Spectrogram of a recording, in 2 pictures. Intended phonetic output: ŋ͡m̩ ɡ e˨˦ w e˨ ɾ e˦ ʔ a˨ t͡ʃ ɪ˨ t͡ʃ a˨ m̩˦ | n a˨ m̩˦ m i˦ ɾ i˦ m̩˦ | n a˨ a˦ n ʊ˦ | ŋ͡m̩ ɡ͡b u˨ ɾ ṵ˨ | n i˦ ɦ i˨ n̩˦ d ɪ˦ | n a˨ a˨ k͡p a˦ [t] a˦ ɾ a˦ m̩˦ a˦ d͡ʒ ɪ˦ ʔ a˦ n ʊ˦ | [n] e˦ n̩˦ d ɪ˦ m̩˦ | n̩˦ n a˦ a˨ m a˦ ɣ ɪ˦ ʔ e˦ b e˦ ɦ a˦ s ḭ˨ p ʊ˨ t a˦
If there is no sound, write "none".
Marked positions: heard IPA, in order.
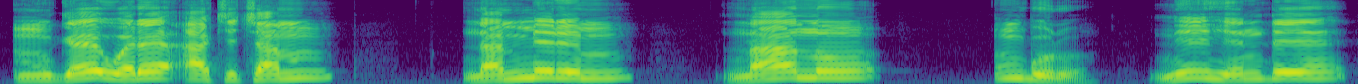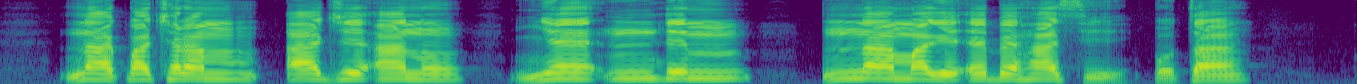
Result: t͡ʃ, ɲ

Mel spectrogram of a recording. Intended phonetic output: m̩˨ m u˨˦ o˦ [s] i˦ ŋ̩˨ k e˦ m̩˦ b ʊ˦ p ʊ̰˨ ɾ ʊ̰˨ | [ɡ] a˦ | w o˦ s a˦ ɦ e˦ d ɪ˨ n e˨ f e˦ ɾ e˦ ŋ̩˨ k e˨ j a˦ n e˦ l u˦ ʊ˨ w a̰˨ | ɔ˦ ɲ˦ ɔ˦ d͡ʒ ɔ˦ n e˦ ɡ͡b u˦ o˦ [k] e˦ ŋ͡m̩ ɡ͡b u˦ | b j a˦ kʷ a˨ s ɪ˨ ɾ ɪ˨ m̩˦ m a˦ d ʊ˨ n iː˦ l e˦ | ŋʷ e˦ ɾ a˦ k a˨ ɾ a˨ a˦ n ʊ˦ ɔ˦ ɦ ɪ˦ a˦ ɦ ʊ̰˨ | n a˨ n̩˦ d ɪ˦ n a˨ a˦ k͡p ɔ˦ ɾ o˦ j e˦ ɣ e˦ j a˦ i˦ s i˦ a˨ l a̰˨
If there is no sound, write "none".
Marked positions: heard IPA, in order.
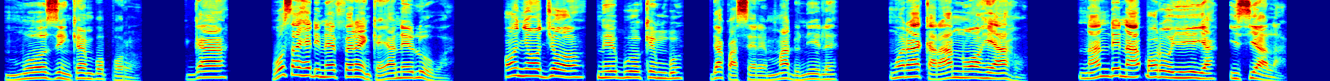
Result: z, ɡ, k

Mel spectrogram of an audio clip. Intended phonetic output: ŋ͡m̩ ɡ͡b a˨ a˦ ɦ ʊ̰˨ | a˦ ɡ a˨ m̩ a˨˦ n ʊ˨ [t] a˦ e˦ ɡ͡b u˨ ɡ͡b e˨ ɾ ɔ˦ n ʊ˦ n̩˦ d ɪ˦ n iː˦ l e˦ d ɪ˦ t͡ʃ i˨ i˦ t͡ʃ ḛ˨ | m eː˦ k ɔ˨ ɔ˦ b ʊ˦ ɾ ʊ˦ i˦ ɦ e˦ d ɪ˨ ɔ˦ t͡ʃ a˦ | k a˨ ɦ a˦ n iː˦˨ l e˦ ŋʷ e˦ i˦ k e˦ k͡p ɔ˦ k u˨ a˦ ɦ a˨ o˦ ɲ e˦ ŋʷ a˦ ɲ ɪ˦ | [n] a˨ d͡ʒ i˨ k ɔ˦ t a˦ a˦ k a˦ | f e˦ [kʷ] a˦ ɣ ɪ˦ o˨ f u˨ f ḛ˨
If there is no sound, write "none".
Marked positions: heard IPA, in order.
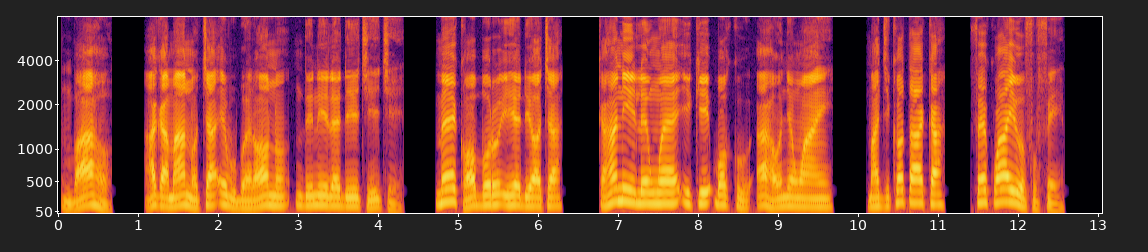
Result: t͡ʃ, m, kʷ

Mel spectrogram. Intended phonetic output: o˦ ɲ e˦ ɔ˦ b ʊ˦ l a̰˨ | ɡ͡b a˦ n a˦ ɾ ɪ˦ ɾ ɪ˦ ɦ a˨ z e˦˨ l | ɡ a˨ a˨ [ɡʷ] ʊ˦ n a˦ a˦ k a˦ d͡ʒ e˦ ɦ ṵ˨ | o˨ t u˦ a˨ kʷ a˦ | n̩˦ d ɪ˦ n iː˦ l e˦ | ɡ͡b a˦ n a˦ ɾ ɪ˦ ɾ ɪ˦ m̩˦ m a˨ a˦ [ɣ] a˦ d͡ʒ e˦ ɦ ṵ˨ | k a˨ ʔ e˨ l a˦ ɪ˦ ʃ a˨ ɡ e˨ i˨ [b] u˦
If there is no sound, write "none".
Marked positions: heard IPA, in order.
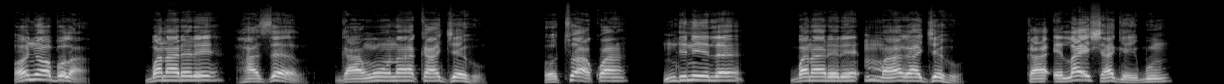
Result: ŋʷ, ɣ, ɡ͡b

